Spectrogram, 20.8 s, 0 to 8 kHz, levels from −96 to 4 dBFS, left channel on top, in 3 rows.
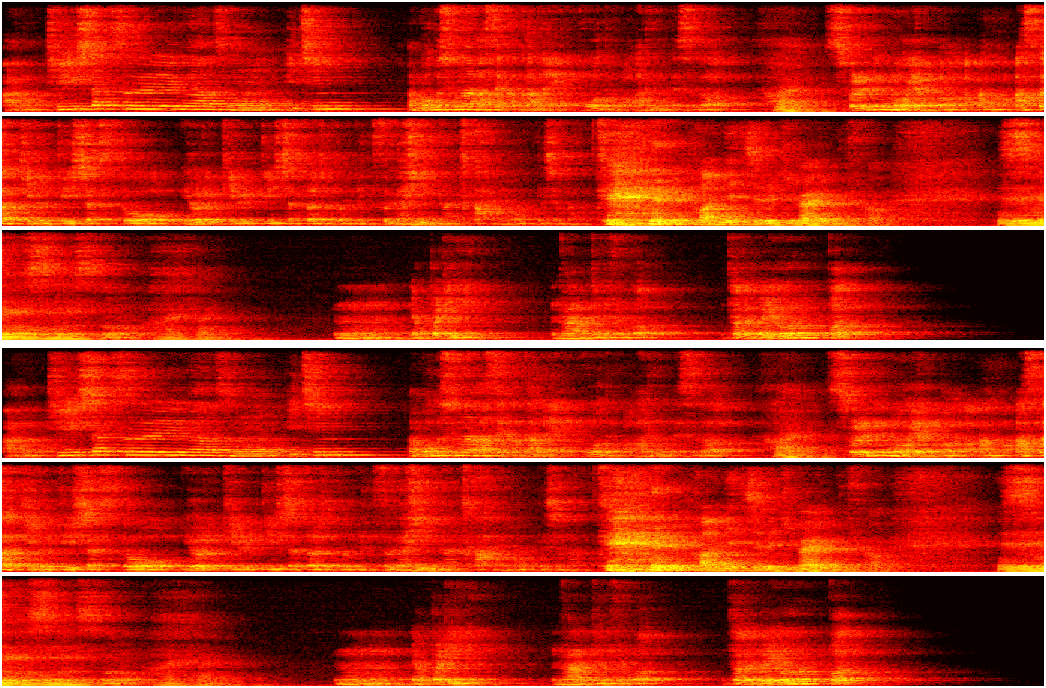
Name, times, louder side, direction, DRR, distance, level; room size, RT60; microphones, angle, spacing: voice 1, 0.0-2.3 2.7-11.0 13.6-15.2 16.1-17.1 17.6-18.3 18.7-19.6, equal, 55° left, -4 dB, 1.0 m, -29 dB
voice 2, 10.9-14.4 14.9-15.4, left 1 dB, 5° left, -9 dB, 0.6 m, -25 dB
5.7 x 2.2 x 3.8 m, 1.1 s
head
